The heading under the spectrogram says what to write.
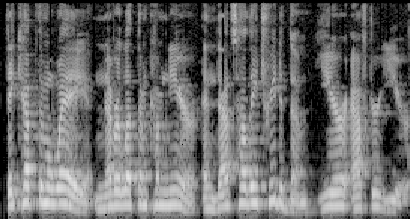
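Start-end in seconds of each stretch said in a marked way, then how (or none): none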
